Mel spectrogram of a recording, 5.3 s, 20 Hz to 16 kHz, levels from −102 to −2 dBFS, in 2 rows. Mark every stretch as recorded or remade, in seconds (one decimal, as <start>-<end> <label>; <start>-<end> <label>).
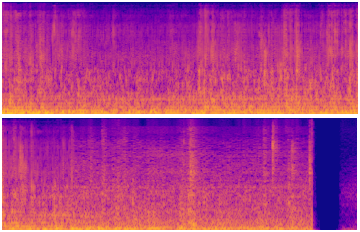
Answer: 0.0-3.2 remade; 3.2-5.3 recorded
